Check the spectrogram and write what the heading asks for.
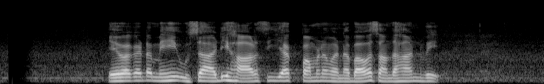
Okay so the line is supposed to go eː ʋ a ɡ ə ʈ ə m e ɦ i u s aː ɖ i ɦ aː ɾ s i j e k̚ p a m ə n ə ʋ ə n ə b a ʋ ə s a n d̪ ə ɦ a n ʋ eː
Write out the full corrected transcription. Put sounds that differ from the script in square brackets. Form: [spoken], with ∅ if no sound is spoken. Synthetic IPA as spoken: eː ʋ a ɡ ə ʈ ə m e ɦ i u s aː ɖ i ɦ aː ɾ s i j [a] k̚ p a m ə n ə ʋ ə n ə b a ʋ ə s a n d̪ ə ɦ a n ʋ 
